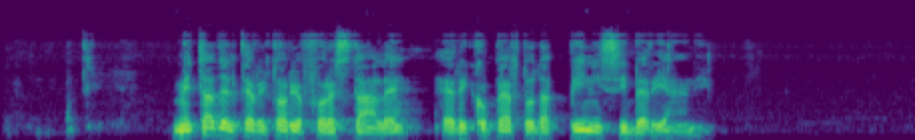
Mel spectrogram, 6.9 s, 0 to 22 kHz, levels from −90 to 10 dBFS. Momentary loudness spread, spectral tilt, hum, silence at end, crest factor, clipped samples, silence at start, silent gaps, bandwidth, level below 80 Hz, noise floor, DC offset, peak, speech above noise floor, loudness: 8 LU; -4.5 dB/octave; none; 1.6 s; 16 dB; under 0.1%; 0.5 s; none; 9.6 kHz; -56 dBFS; -76 dBFS; under 0.1%; -2 dBFS; 60 dB; -16 LUFS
